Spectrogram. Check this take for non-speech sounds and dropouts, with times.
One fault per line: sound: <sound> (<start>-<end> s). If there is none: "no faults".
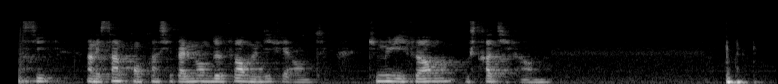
no faults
